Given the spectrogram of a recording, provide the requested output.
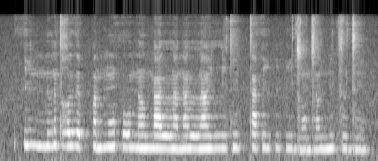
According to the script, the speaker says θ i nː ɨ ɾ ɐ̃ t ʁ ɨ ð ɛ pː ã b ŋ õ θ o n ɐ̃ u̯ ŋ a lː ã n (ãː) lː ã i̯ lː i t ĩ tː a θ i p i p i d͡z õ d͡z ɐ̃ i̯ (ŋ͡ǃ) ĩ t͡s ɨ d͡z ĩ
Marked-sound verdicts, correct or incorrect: incorrect: ã, incorrect: ŋ

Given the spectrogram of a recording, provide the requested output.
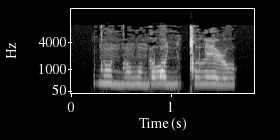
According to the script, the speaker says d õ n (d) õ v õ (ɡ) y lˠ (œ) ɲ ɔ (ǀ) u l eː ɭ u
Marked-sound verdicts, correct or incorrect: correct, correct, correct, correct

